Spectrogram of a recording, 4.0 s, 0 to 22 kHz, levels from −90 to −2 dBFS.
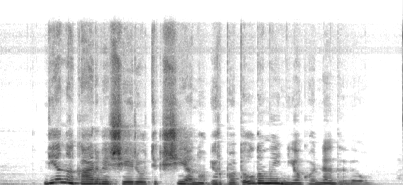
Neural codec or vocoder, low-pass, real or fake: none; 19.8 kHz; real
